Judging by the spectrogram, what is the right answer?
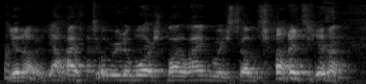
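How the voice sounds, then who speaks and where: An older man from England, telling stories as a guest in a casual interview, loud and rambling with many asides. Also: sits high, quick pace. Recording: roomy echo.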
